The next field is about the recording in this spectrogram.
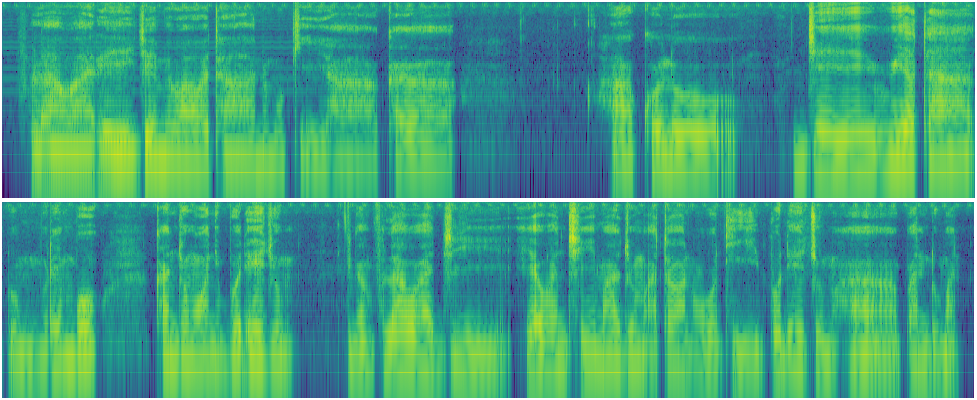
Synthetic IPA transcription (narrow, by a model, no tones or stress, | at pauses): flawaɾɛd͡ʒɛmiwawatʰanɔmukihakʰa | hakʰɔlɔ | d͡ʒɛwijatʰaɗumɾʔɛmbɔ | kaɲd͡ʒumwonibɔɗed͡ʒum | ŋɡamflawad͡ʒijawant͡ʃimad͡ʒumʔa̰tawanwodibɔɗed͡ʒumhaɓanduma̰n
